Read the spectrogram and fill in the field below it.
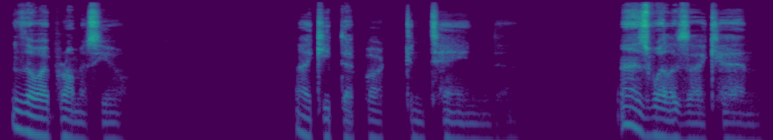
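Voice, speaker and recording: A man playing a courtly, possessive dragon mafia boss in an intimate audio roleplay, speaking in a suave, teasing, formal way with a husky voice. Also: deep voice, no echo, studio quality, heavily acted. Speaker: voice actor.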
